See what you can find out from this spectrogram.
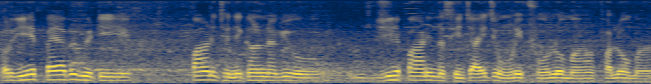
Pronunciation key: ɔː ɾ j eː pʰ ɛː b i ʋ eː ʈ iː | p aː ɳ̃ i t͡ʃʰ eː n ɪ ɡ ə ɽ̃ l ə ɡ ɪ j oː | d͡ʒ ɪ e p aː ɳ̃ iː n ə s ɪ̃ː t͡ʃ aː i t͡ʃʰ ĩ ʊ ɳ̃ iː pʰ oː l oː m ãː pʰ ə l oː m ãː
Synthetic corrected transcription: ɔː ɾ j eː p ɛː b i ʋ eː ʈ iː | p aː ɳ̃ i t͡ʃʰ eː n ɪ k ə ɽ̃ l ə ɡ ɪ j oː | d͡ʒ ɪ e p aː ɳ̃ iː n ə s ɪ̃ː t͡ʃ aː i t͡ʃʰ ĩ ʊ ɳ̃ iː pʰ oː l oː m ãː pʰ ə l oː m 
